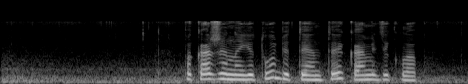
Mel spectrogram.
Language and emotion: Russian, neutral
